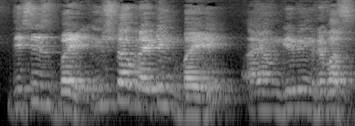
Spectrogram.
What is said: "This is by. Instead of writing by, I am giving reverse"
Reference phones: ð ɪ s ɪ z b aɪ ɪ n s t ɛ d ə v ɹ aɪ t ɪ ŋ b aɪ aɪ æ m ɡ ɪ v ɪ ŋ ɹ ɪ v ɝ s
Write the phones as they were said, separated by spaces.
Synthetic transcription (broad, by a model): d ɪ s ɪ z b aɪ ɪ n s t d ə p ɹ aɪ t ɪ ŋ b aɪ aɪ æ m ɡ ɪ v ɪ ŋ ɹ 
